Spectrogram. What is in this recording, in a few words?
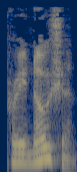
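"prenotion", British English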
